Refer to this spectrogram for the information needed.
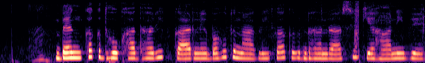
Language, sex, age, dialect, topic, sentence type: Maithili, female, 25-30, Southern/Standard, banking, statement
